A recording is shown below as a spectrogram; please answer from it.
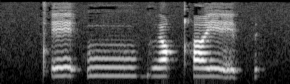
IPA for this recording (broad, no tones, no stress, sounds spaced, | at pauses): tʼ e ʔ uː ɡʱ ɵ qʰ e p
